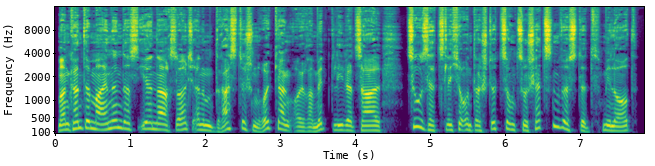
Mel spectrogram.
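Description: A man's voice: a little high, lively intonation, moderate pace, no room sound, studio quality, pitched above the performer's own voice. A man voicing a bold young princess who talks in a pointed, self-assured way. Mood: assertive. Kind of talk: audiobook character voice.

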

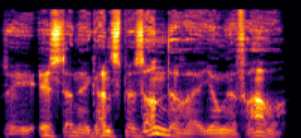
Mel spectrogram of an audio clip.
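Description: A man voicing a croaky older uncle in an audiobook, wry and good-humored. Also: sits low, slow, dry recording, studio quality, exaggerated voice. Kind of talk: audiobook character voice.

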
